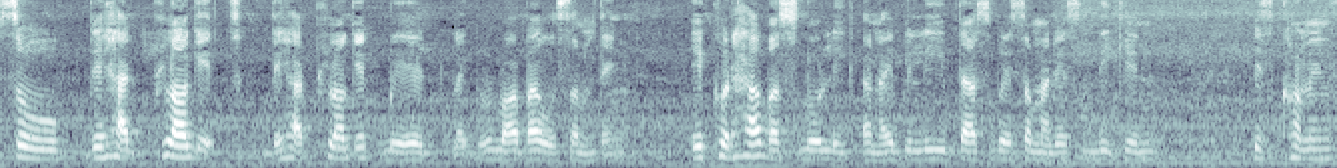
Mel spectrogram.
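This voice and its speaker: Over noticeable background noise, a woman with a very deep, low pitch talks at a fairly slow pace with lively intonation. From US Virgin Islands. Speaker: vlogger, farmer and homeowner. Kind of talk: casual vlog talk.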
